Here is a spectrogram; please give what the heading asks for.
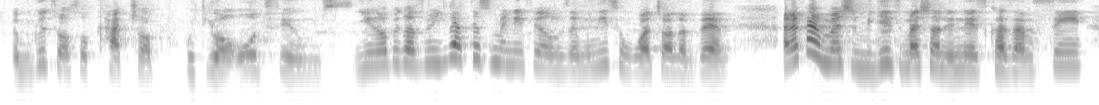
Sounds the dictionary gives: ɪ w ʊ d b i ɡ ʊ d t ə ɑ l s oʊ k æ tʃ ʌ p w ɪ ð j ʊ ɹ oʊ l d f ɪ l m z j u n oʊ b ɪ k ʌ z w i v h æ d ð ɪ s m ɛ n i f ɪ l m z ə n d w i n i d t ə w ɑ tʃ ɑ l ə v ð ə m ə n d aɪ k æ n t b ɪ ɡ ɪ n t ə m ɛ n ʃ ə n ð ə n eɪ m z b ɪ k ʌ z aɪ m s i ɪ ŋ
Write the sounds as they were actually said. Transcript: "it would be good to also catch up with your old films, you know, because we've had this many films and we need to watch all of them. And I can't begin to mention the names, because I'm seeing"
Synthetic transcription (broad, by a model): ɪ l b i ɡ ʊ d t ə ɑ l s oʊ k æ tʃ ʌ p w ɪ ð j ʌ ɹ oʊ l d f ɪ l m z j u n oʊ b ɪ k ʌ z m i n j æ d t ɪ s m ɛ n i f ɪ l m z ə n w i n i d t ə w ɑ tʃ ɑ l ə v ð ə m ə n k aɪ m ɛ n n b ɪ ɡ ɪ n t ə m ɛ n ʃ ə n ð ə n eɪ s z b k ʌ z aɪ m s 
